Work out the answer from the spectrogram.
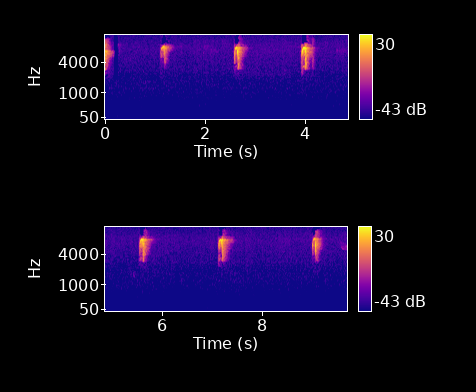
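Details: Brown-eared bulbul calling repeatedly: short, sharp, high-pitched notes given singly about every one to one and a half seconds, seven calls in all, against a quiet background.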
